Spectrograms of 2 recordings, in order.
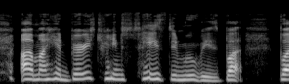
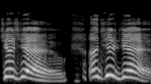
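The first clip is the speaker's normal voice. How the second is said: stock put-on British accent; 3 semitones higher than usual. Showing how Piers Morgan says a name, in a Piers Morgan voice. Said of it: "so my Piers Morgan".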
